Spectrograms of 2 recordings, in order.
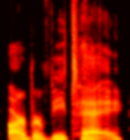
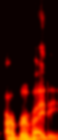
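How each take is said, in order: First: Vitae is given the rarer, affected-sounding pronunciation. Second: Vitae is given the common, everyday pronunciation. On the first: It sounds a bit affected but is not incorrect. "V I T A E can actually be pronounced that way" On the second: This is how most people say it. "Most people, it's true, say arborvitae"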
